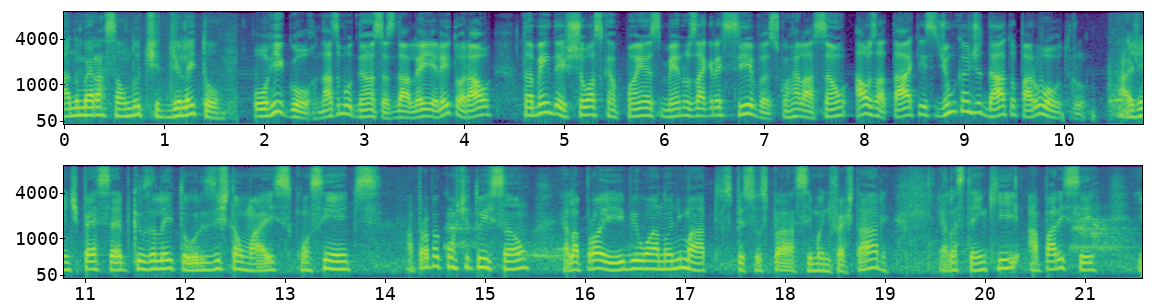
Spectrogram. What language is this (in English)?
Portuguese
